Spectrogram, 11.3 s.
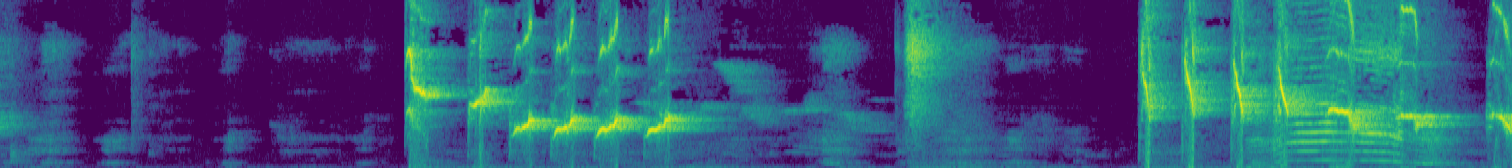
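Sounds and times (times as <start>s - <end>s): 
greater green leafbird whistling song: 3.0s - 7.1s, 8.6s - 11.3s.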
